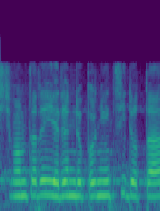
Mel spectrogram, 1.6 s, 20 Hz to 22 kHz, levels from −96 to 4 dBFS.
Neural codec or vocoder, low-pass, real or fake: codec, 16 kHz, 8 kbps, FunCodec, trained on Chinese and English, 25 frames a second; 7.2 kHz; fake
